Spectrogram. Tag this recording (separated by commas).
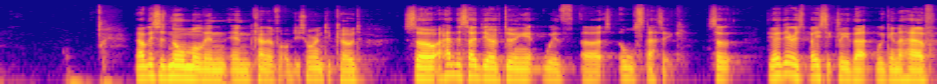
Speech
